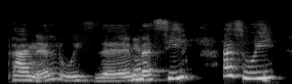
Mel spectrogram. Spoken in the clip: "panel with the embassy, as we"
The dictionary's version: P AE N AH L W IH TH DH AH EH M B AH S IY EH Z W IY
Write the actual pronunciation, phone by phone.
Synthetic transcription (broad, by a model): P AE N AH L W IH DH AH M AH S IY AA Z W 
